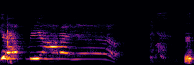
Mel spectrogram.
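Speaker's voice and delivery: play-acted shrieking cry, pitched way up. Telling of fleeing a place with dead bodies, the speaker is retelling a scream. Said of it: "So I screamed".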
